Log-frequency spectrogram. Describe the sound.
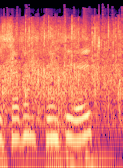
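Applause at the United Nations after a Gaza ceasefire resolution was adopted. Steady, dense clapping continues throughout, with a voice talking over it.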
